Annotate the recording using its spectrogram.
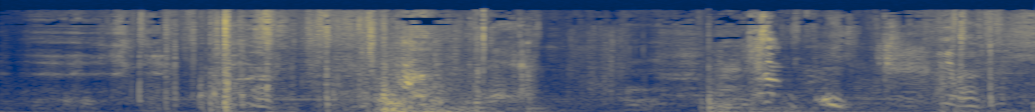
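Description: A young man gasps and cries out in fear.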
